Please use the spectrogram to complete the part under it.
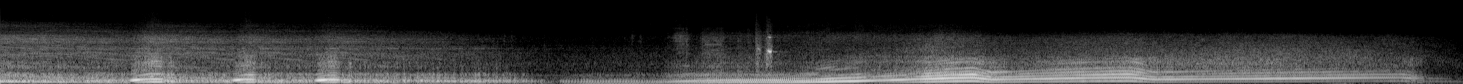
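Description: A 2021 BMW M3 Competition engine first gives a few short clattering blips, then drops to a brief lull before roaring into loud, rising revs that climb in repeated surges and settle into a strong, steady idle-high drone.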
